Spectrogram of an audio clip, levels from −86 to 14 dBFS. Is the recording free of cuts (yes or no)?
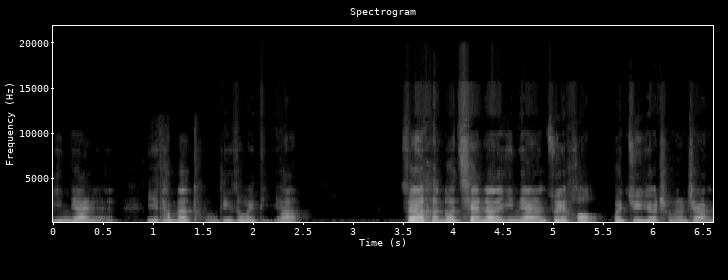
yes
